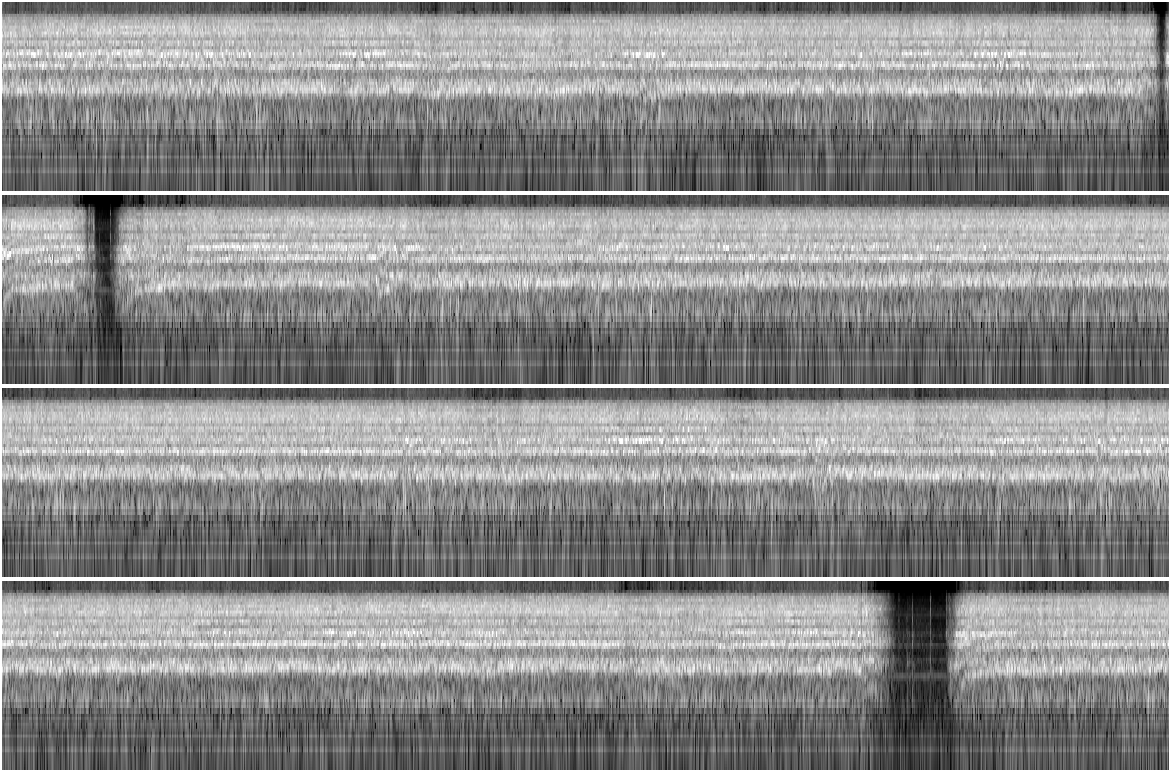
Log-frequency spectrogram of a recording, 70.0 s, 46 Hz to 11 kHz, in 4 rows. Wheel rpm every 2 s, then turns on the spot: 210, 210, 220, 220, 220, 230, 230, 220, 180, 120, 210, 210, 220, 230, 230, 230, 230, 230, 230, 230, 230, 220, 220, 220, 230, 230, 230, 230, 220, 220, 230, 220, 160, 110, 230.
none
